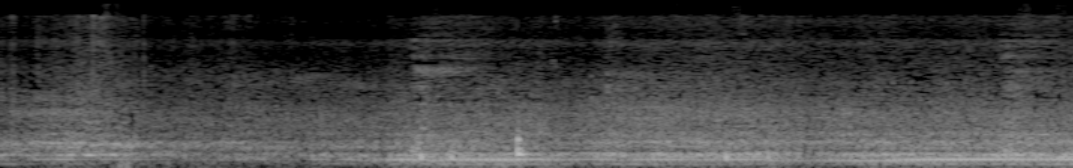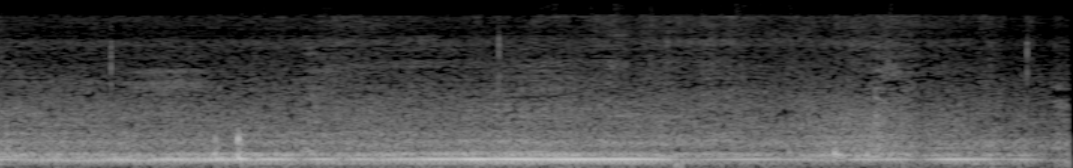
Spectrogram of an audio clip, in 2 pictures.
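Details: Honey bees during a hive inspection, seven weeks after installing a nucleus colony with a laying queen and drone brood: steady low hum of the colony, swelling gradually louder, with occasional handling knocks.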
